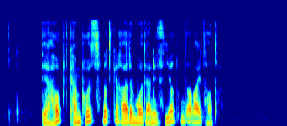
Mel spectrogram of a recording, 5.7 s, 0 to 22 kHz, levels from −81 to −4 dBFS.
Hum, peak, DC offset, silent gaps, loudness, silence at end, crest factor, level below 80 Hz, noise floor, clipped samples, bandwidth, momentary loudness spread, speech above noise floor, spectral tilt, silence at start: none; -8 dBFS; under 0.1%; none; -27 LUFS; 1.5 s; 20 dB; -72 dBFS; -77 dBFS; under 0.1%; 11.5 kHz; 9 LU; 51 dB; -6.5 dB/octave; 0.85 s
